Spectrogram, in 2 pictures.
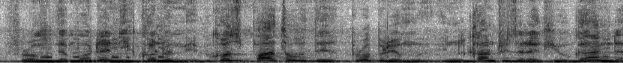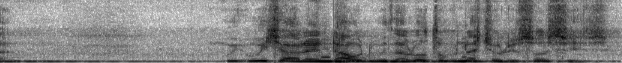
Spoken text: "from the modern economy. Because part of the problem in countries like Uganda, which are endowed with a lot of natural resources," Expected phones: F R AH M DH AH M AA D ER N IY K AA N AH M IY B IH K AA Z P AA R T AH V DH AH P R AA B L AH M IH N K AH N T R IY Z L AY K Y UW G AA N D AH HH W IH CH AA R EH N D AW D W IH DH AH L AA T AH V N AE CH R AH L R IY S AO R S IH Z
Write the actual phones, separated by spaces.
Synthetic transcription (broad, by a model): F R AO M DH AH M AA D ER N IY K AA N AH M IY B IH K AA Z P AA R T AH V DH AH P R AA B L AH M IH N K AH N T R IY Z L AY K Y UW G AA N D AH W W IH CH AA R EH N D AW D W IH DH AH L AA T AH V N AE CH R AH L R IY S AO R S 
